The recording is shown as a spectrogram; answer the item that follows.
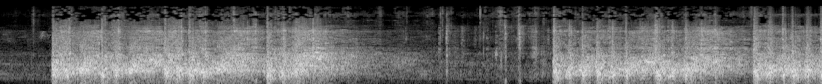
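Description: Rapid automatic gunfire bursts from a firearm during a shooting drill, loud and close, with a sustained string of shots, a pause, then more rapid fire; a malfunction interrupts the weapon.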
